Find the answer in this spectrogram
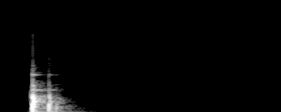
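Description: A chess program's piece-capture sound effect: a short sharp double click, two strikes about a tenth of a second apart, as a pawn takes a knight.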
